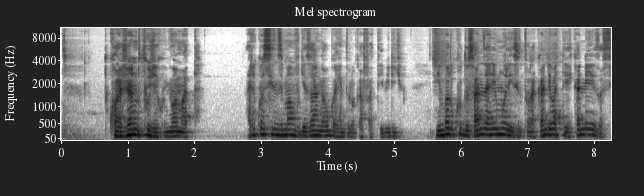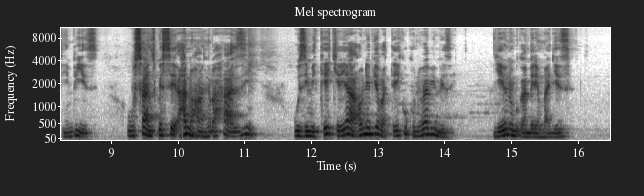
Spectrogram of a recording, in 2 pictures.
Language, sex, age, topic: Kinyarwanda, male, 25-35, finance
